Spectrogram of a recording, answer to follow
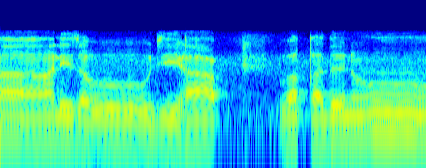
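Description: A man chanting a melodic devotional line in long held notes. The voice breaks off a little after two seconds in and starts a new phrase about a second later.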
